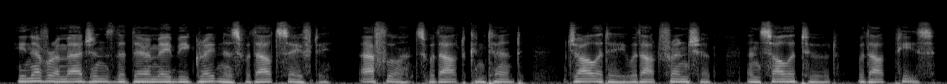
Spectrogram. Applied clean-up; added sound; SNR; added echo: neural diffusion model UNIVERSE++.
